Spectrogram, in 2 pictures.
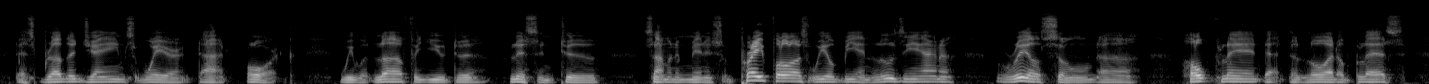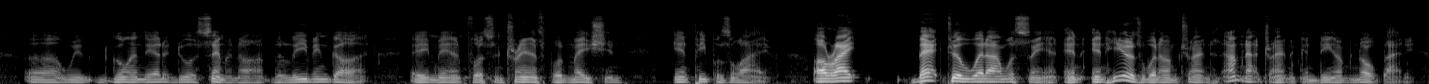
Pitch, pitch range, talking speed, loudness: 110 Hz, 105-120 Hz, 145 wpm, -27 LUFS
